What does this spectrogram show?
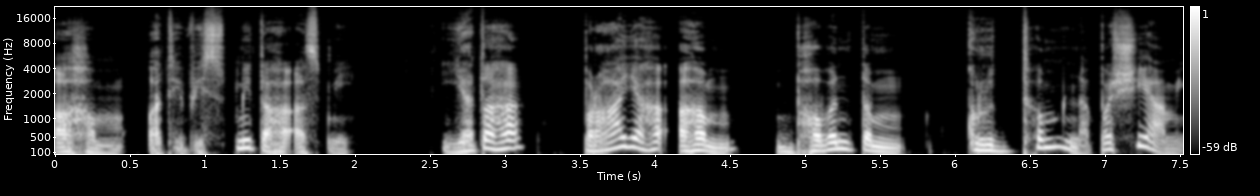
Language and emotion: Sanskrit, surprised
